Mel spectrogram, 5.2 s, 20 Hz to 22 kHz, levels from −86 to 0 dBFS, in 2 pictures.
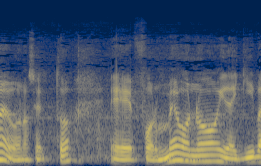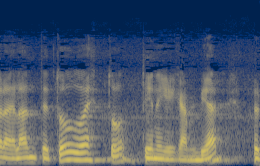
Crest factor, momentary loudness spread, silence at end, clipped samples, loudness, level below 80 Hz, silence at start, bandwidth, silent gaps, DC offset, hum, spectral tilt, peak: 16 dB; 7 LU; 0 s; under 0.1%; -17 LUFS; -68 dBFS; 0 s; 9.4 kHz; none; under 0.1%; none; -7 dB/octave; -2 dBFS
